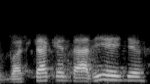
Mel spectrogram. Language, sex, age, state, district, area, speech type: Maithili, male, 45-60, Bihar, Sitamarhi, rural, conversation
